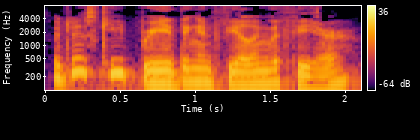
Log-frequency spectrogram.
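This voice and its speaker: A man leading a guided meditation as a teacher, giving instructions with deliberate pauses between phrases. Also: mid-range voice, sing-song, a little mellow, no room sound.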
